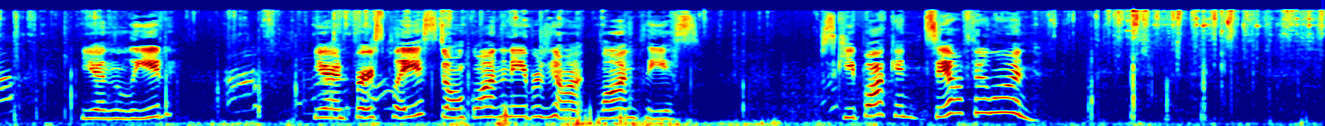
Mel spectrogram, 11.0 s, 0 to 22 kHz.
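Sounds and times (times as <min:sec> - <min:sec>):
wind rumble on microphone: 0:01.2 - 0:08.2
keys jingling: 0:08.7 - 0:11.0.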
